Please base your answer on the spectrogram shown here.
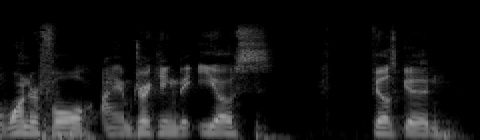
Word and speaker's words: Eos: No, it's EOS. It is pronounced EOS.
